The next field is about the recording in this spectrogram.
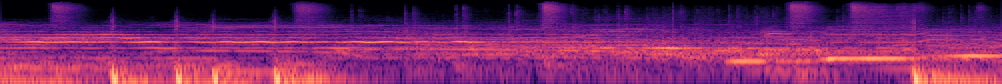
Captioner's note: audience cheers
